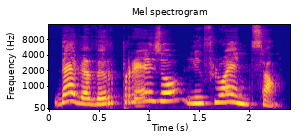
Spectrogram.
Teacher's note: Você notou que o E final no verbo avere foi embora? Isso acontece bastante na língua italiana para facilitar a pronúncia.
